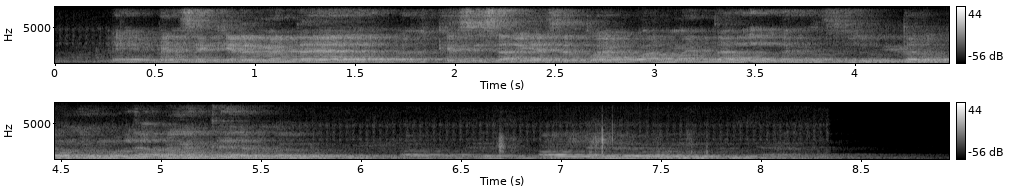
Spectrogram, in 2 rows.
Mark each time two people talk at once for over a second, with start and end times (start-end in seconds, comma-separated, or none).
3.6-5.6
